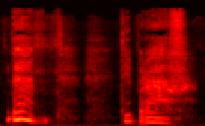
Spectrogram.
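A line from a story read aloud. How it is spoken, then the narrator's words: Mumbled. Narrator (Russian): пробормотал он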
